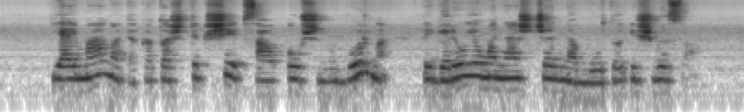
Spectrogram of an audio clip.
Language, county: Lithuanian, Kaunas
